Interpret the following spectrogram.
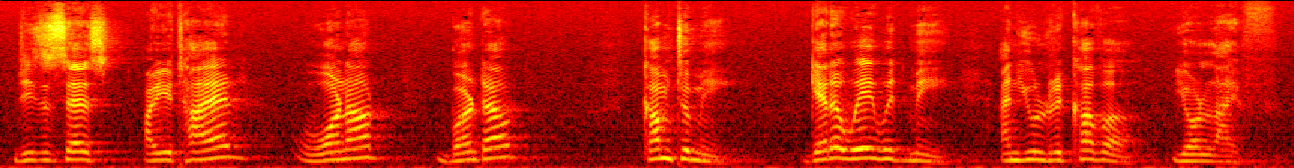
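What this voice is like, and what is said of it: Very slow, deliberate reading. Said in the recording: “I want to read this very slowly ... I'm going to read it very slowly.”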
